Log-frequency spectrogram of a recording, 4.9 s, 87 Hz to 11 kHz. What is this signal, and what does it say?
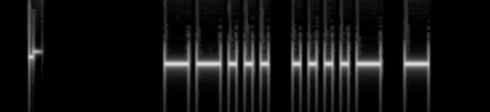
Morse code, heard as a keyed tone, about 15 wpm, 700 Hz. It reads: 74T
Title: Common Cut Numbers - 3-Digit 15wpm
